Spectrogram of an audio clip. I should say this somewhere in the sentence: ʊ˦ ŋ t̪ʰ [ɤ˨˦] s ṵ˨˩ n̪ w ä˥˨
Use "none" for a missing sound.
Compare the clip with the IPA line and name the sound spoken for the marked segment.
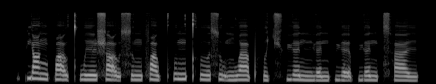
ɤ˨˦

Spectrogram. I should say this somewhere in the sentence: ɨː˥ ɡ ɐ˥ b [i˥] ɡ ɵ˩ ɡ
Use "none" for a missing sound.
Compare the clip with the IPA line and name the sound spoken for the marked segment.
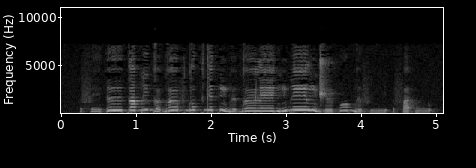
i˥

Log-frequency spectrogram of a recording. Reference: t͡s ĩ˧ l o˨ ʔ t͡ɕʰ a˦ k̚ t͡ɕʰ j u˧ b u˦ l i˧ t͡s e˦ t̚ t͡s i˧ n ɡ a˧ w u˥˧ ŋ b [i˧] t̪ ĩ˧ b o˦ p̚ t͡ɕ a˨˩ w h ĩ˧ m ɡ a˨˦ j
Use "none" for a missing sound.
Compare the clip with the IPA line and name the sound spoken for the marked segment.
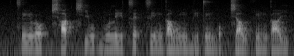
i˧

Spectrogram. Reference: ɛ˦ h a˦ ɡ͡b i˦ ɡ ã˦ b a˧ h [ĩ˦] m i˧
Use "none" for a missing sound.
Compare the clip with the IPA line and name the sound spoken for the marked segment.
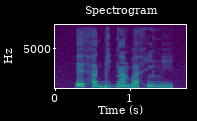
ĩ˦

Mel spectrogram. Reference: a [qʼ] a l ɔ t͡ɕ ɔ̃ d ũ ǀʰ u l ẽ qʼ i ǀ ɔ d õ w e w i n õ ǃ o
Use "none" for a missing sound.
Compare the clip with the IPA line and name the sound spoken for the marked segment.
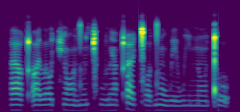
qʼ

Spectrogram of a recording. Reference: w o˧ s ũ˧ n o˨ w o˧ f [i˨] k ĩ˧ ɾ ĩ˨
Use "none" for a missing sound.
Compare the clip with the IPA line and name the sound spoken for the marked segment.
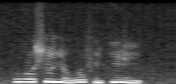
ĩ˨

